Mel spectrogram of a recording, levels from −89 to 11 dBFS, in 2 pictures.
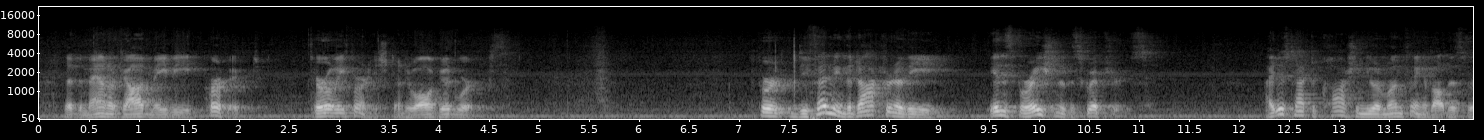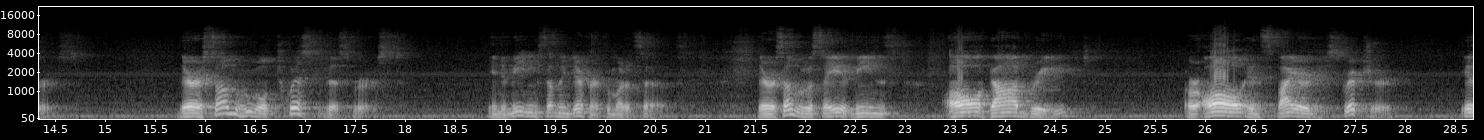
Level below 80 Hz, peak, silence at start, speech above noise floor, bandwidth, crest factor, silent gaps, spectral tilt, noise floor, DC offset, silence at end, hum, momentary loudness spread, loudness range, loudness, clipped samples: -48 dBFS; 0 dBFS; 0.25 s; 26 dB; 8.2 kHz; 20 dB; none; -8.5 dB/octave; -44 dBFS; under 0.1%; 0 s; none; 17 LU; 10 LU; -18 LUFS; under 0.1%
